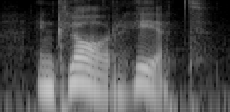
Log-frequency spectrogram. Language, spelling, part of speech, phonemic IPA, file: Swedish, klarhet, noun, /²klɑːrˌheːt/, Sv-klarhet.ogg
- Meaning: clarity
